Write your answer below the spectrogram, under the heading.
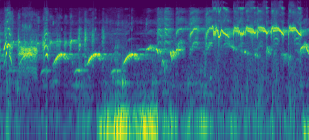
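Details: Shama song with learned green leafbird phrases: a string of rising-then-falling slurred whistles gives way to a high, rapid warbling trill, all loud and continuous.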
